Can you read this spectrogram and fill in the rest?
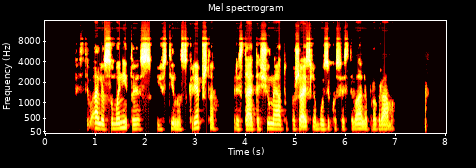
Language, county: Lithuanian, Klaipėda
